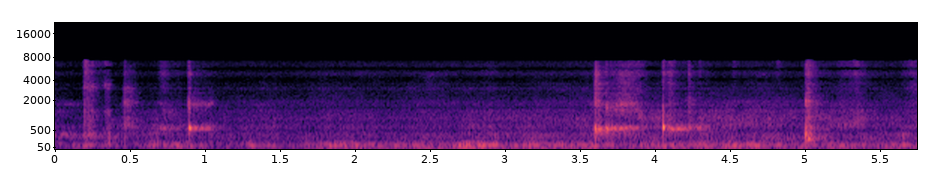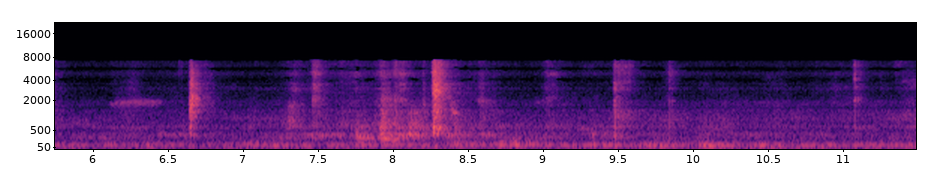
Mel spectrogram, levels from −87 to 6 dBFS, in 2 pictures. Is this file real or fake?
fake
